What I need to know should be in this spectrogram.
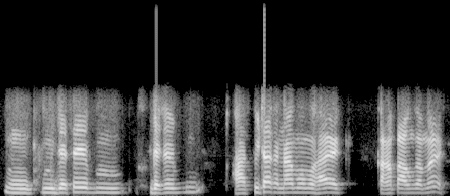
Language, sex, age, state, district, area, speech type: Hindi, male, 45-60, Uttar Pradesh, Chandauli, rural, conversation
